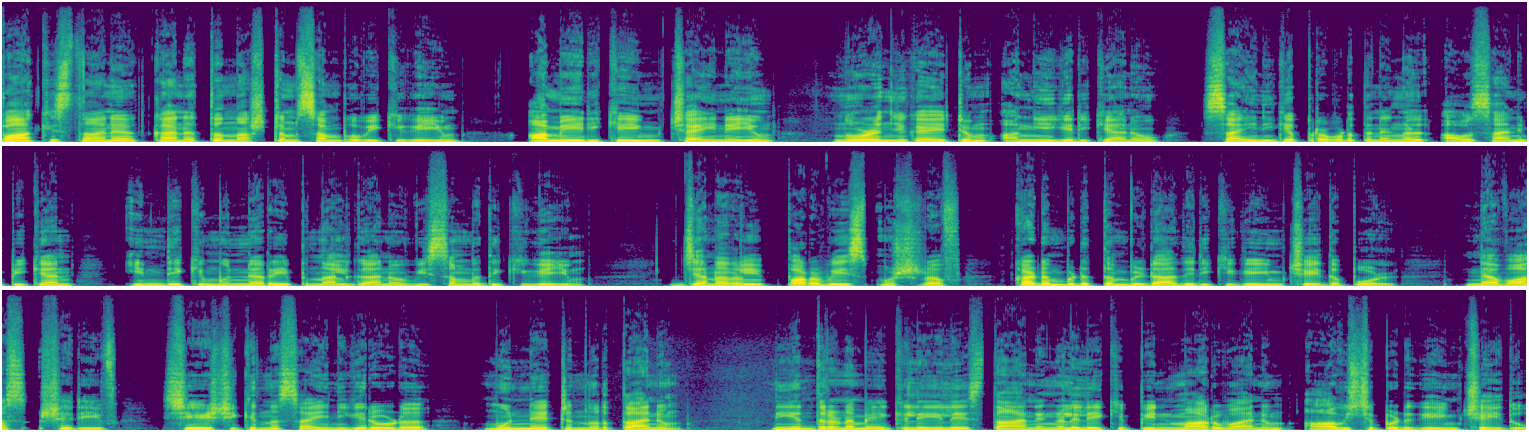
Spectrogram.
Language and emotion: Malayalam, neutral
